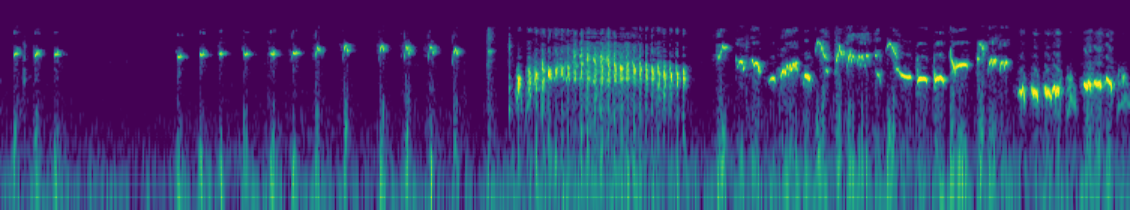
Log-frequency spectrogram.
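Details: Song of a white-rumped shama (murai batu) kept as a pet, recorded as masteran to train other songbirds. Evenly spaced high chips open the phrase, then a harsh buzzy rattle, then fluid looping whistles that fall and rise.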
